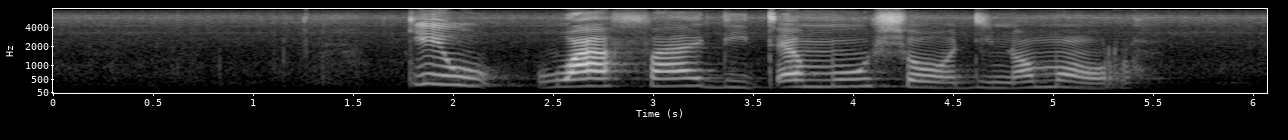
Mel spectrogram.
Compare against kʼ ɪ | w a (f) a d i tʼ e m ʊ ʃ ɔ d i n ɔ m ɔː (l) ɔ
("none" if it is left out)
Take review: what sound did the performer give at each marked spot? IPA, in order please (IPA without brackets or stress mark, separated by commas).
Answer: f, r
